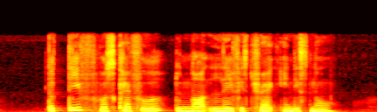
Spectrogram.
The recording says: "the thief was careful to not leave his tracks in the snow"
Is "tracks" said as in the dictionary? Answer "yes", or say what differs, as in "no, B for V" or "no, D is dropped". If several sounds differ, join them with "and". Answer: no, S is dropped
